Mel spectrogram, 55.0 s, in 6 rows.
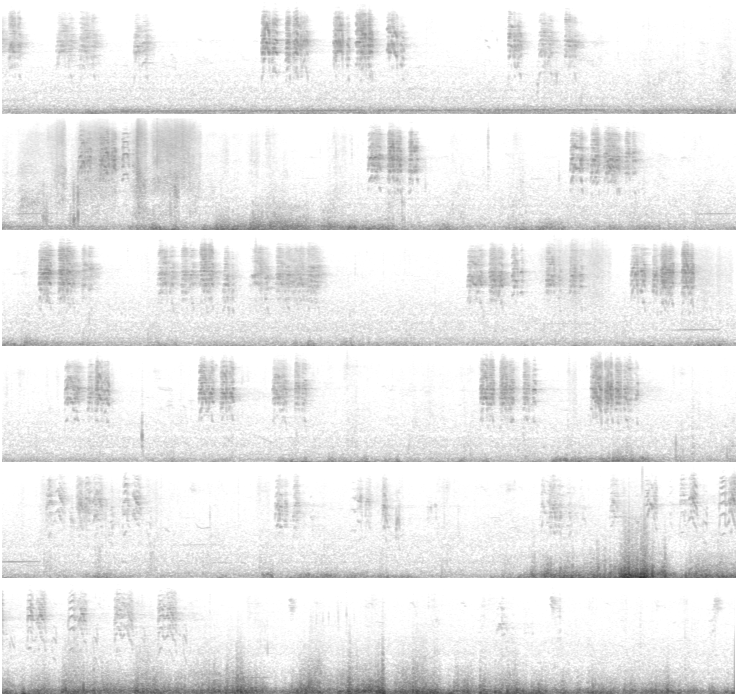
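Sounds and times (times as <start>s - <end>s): birds chirping: 33.5s - 48.4s.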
